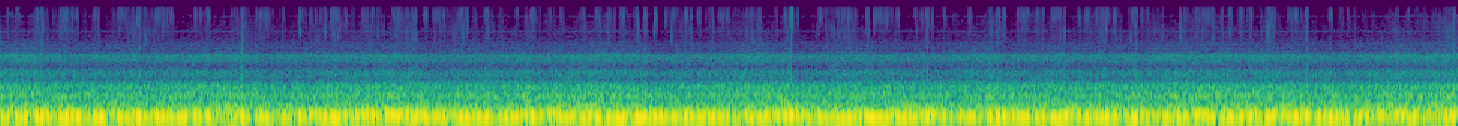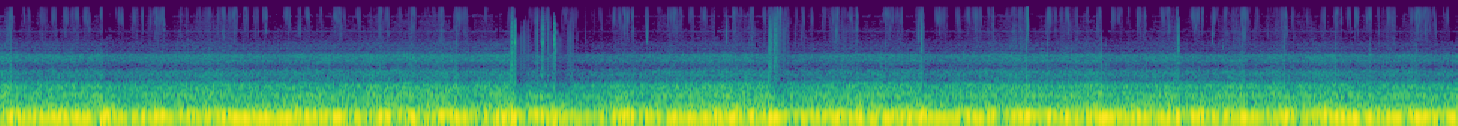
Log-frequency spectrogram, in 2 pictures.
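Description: Steady low road rumble of a car cruising at highway speed, heard from inside the cabin. Two faint clicks come about two-thirds of the way through.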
